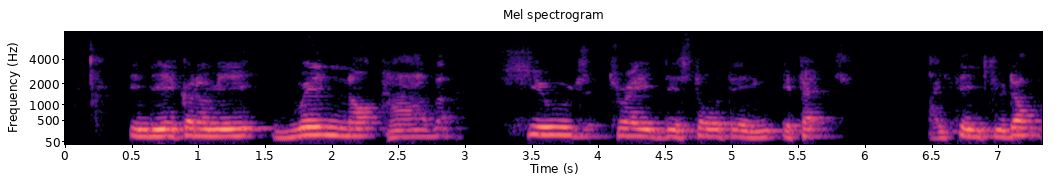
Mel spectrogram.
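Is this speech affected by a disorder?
No.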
